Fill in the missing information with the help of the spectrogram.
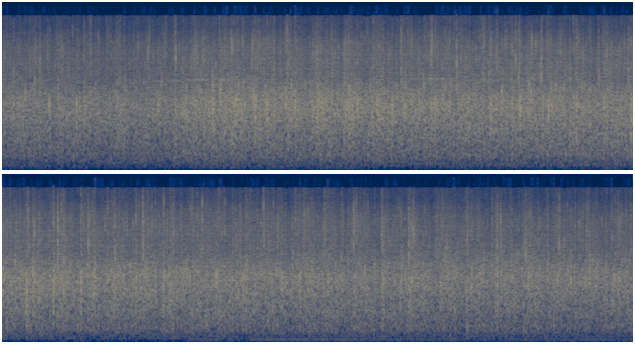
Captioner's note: applause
